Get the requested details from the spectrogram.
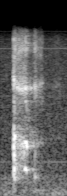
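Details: Baby boy smiles and gives a single short, soft, high-pitched cough, brief and unforced, in a quiet room; infant cough.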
